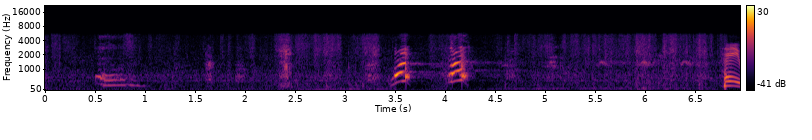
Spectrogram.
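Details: Dog in the woods, one of two pet dogs on a walk, letting out a brief whine, then two sharp rising barks about half a second apart and a final bark, with low talking and rustling between.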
